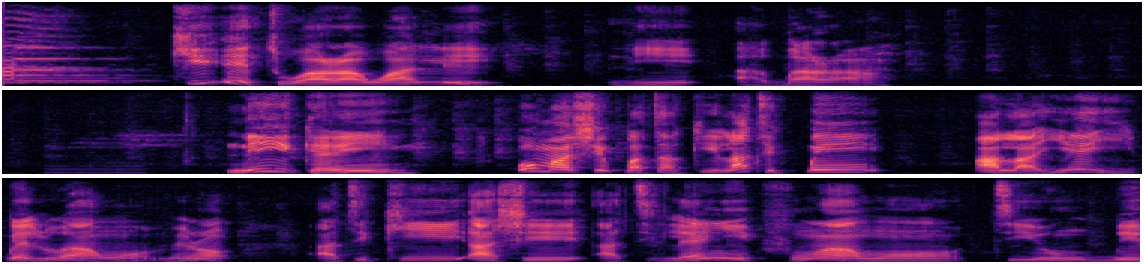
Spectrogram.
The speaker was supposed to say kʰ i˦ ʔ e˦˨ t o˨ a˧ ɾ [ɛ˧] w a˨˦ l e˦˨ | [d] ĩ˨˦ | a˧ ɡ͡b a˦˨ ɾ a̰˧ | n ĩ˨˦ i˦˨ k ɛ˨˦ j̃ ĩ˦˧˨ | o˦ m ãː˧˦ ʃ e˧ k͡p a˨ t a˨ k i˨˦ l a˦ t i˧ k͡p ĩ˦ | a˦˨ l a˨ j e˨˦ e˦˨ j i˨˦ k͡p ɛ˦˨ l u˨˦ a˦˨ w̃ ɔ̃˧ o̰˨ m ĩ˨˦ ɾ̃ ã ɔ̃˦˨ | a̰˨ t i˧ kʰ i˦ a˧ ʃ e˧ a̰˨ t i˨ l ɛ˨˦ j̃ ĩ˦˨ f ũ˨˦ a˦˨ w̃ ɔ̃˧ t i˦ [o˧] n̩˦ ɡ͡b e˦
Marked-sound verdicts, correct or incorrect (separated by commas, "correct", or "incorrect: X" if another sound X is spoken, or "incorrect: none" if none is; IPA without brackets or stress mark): incorrect: a˧, incorrect: n, correct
